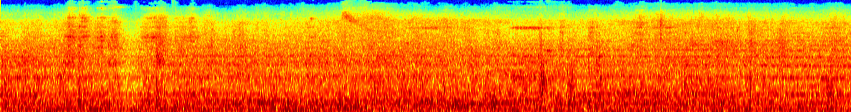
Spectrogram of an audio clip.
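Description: A passenger express train running on the rails as it pulls out of a station, heard at an open coach door. There is a loud, steady rumble of wheels and track with a faint steady whine above it.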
